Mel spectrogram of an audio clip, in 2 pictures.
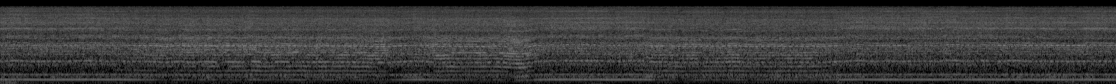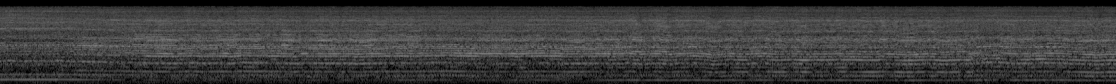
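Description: Small rotary tool running continuously with a felt buffing wheel, polishing a die-cast car's metal base with Flitz polish. A steady high whine that shifts slightly in pitch about halfway through.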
